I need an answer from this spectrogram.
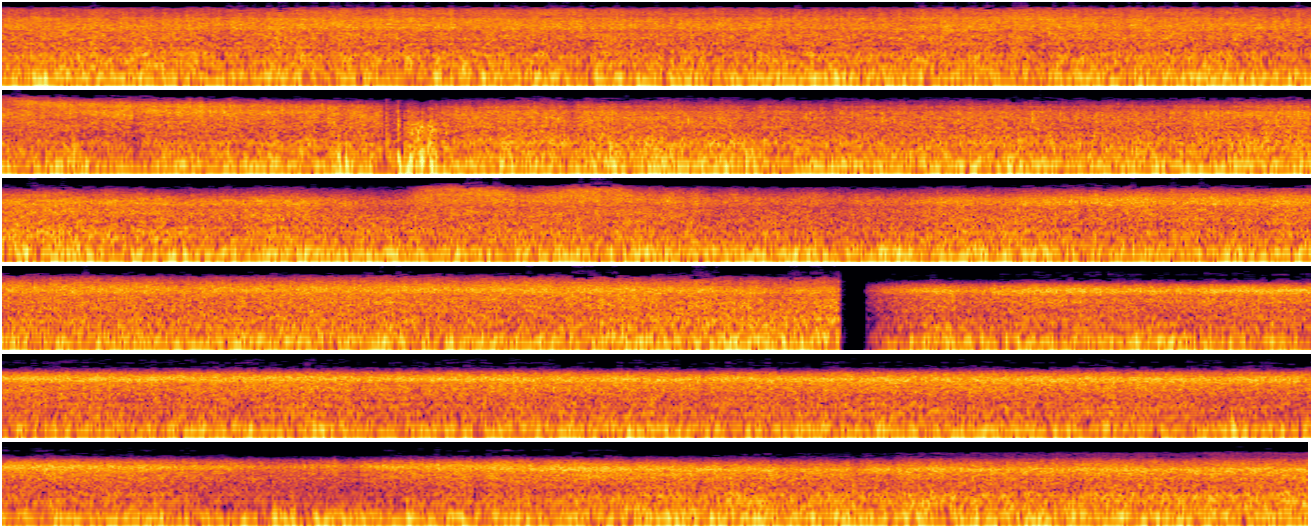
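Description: Heavy rain pouring down in a strong windstorm: a loud, steady hiss of rain with no speech. It cuts out for a split second about two-thirds of the way through.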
